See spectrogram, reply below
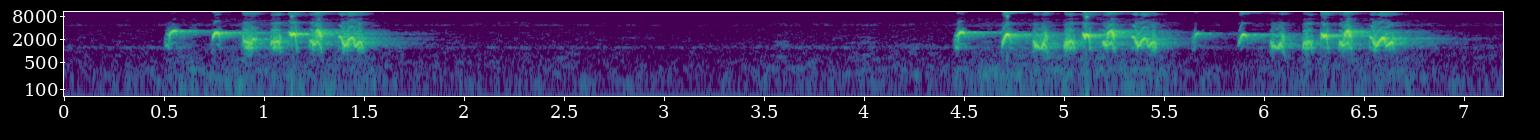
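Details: Caged red-whiskered bulbul decoy singing phrases used to teach young birds and lure wild ones: two bursts of rich, rapid warbled whistles, each about a second long, the second phrase repeated twice in quick succession after a pause.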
